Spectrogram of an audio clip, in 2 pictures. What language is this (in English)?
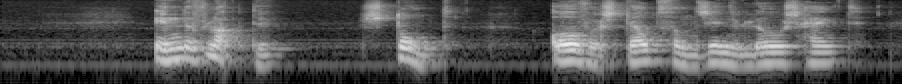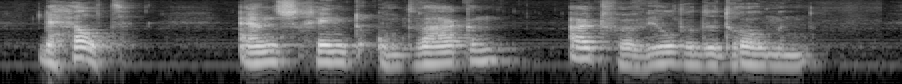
Dutch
